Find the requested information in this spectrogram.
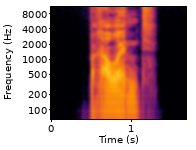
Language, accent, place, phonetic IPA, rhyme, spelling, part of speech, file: German, Germany, Berlin, [ˈbʁaʊ̯ənt], -aʊ̯ənt, brauend, verb, De-brauend.ogg
- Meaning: present participle of brauen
